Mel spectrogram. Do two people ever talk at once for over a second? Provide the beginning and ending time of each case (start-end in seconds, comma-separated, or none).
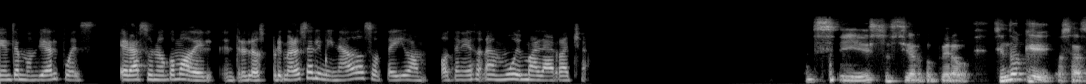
none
